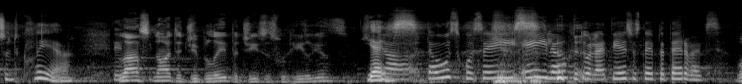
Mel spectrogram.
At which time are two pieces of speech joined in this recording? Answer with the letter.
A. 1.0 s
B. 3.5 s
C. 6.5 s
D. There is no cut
A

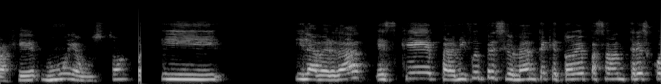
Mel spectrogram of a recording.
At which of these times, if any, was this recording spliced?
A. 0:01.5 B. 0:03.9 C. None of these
A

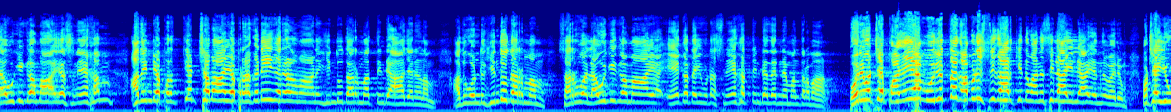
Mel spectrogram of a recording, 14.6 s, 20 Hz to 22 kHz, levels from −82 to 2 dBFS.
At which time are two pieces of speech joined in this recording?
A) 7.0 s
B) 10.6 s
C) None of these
B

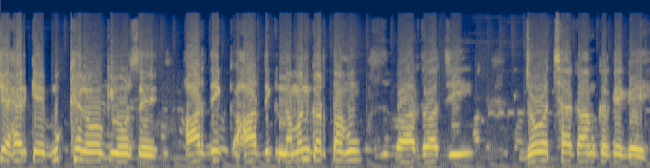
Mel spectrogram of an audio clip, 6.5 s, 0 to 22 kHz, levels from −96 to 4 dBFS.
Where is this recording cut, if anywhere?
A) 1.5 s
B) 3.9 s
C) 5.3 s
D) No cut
B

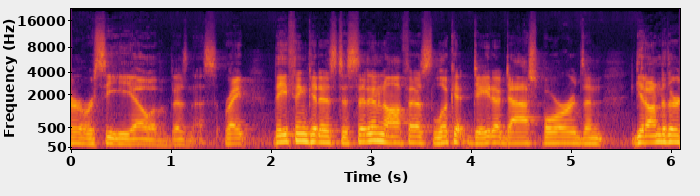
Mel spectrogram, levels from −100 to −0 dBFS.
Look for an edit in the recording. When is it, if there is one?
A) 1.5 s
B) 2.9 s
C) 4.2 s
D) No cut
D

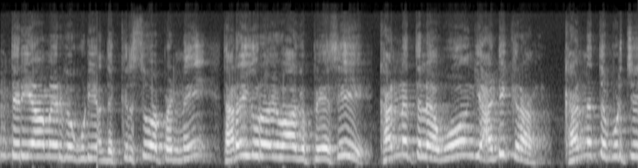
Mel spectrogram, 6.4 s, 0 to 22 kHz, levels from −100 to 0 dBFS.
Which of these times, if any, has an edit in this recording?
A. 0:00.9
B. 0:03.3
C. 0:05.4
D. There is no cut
A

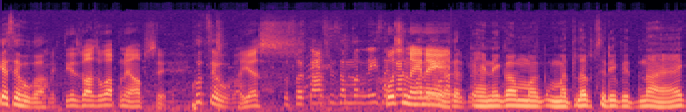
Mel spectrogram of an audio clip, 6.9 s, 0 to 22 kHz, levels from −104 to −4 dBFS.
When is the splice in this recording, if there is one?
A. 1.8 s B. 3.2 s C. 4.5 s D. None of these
C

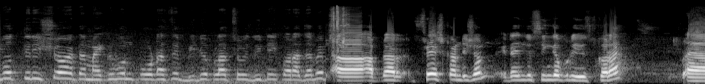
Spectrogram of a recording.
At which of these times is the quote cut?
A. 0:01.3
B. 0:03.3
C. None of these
B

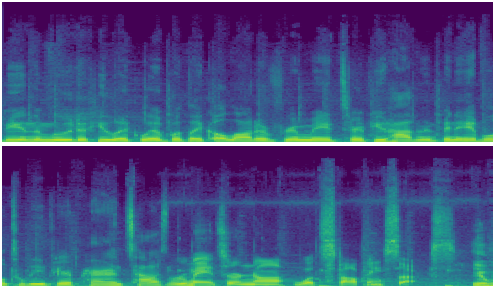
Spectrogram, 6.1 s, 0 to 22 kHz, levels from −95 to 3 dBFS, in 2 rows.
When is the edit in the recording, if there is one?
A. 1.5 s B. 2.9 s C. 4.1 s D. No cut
C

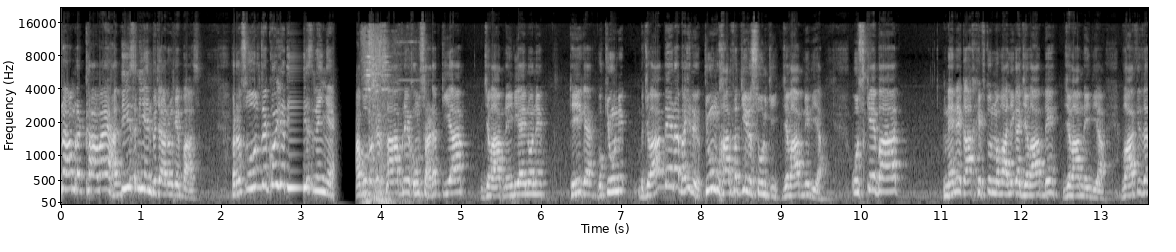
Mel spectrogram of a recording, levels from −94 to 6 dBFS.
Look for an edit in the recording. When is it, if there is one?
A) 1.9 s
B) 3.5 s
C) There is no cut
B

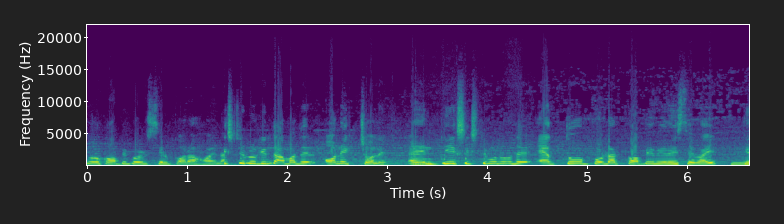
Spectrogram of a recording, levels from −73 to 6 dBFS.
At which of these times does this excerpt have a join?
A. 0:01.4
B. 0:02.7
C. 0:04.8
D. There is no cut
A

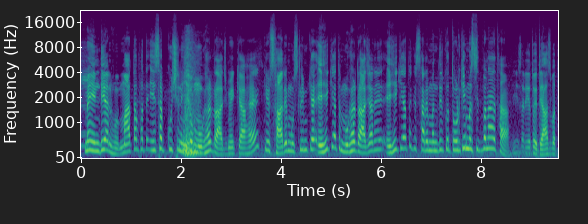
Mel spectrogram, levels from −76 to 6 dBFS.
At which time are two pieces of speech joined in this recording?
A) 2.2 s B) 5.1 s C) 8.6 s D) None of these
A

